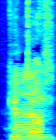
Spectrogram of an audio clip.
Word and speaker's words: Gadot: Gadot doesn't sound as sexy. – Yeah. – Or doesn't sound as fancy, but that is technically how it's pronounced.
